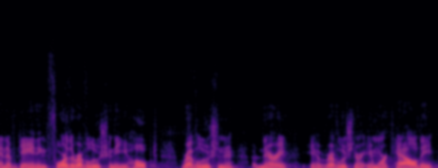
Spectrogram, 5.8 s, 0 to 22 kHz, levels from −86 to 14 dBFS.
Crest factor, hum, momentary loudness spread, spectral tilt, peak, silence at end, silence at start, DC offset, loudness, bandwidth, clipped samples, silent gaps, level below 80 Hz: 18 dB; none; 10 LU; -8 dB/octave; -12 dBFS; 0.05 s; 0 s; under 0.1%; -30 LUFS; 8.4 kHz; under 0.1%; none; -62 dBFS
